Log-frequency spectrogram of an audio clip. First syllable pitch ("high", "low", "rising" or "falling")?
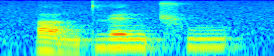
low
